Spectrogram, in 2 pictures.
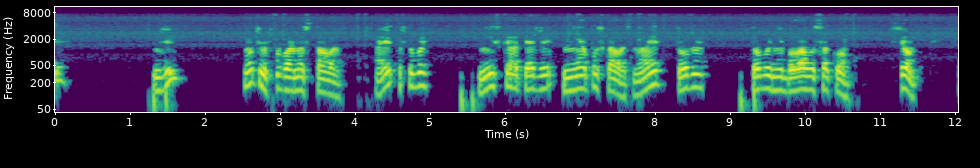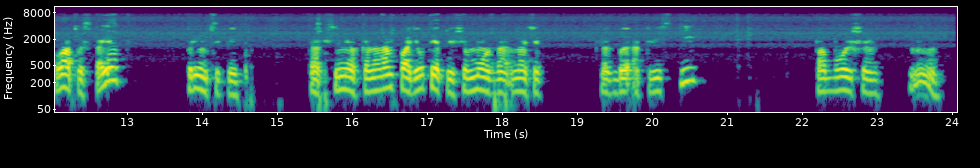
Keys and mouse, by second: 1.3 g, 2.8 click, 4.1 click, 5.4 g, 6.8 click, 7.7 click, 9.1 g, 10.6 click, 12.4-14.2 middle drag, 15.4 KP_7, 16.3-17.3 drag, 17.9 r, 21.2 click.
